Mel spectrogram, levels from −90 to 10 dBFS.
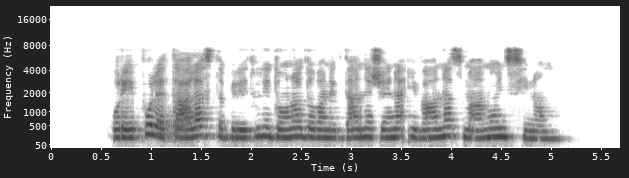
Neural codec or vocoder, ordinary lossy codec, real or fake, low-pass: none; Opus, 64 kbps; real; 7.2 kHz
